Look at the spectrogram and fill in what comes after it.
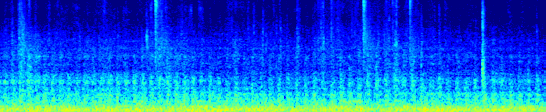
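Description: Inside a Japanese National Railways Yokosuka Line electric train on the move: a steady low rumble from the running gear, with a few short sharp clicks scattered through it.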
